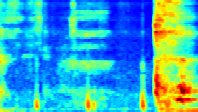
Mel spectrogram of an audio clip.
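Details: Child coughing while playing and filming, who apologises for the cough: three short soft coughs, then a louder burst with room noise.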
